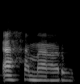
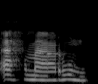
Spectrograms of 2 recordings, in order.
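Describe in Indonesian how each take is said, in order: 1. Kata ini berakhir dengan vokal, tidak ada n. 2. Kata ini berakhir dengan bunyi n tambahan. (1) "tapi ahmaru" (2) "tidak boleh dibaca ahmarun"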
